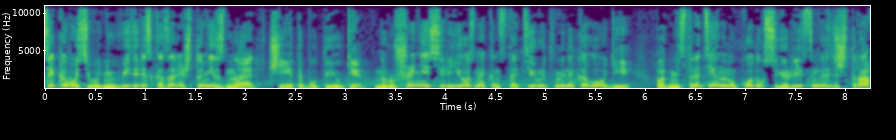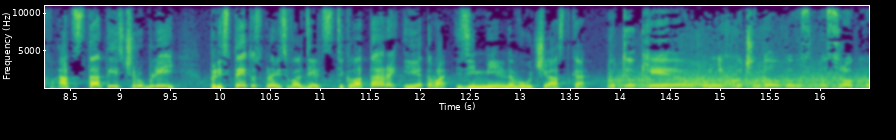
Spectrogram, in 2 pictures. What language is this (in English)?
Russian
